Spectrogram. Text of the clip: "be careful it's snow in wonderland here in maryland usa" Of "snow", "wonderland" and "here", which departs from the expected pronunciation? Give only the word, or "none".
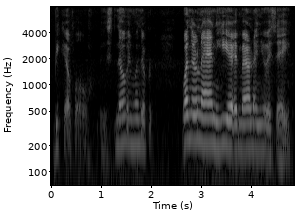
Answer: wonderland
